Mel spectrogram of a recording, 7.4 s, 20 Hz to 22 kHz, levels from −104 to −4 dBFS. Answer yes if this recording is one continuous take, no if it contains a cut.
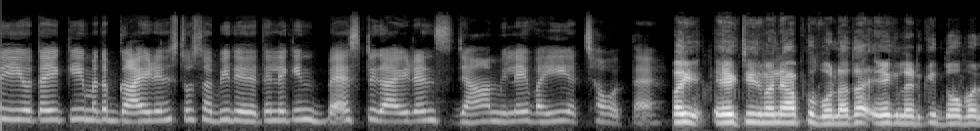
no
